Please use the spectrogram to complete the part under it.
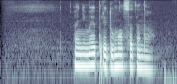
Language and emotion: Russian, neutral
